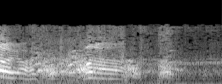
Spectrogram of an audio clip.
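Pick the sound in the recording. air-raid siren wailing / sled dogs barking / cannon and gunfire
sled dogs barking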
